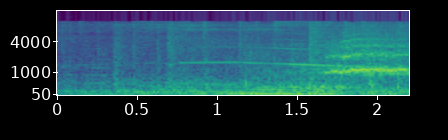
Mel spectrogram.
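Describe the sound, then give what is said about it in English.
Tyres skid and squeal as a car pulls up alongside a running man during a police chase in a film scene. A high squeal rises and swells over a growing engine roar, getting louder toward the end. “Dom sprints off down an alleyway, and the cops pursue in their car. Brian pulls up alongside Dom.”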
